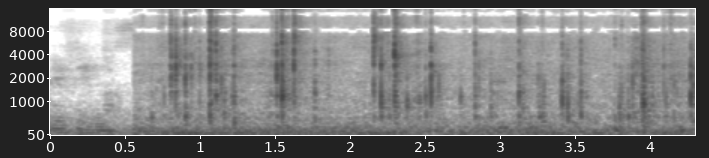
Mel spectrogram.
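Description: A plastic candy pouch (Glico Ice no Mi frozen fruit-candy bag) crinkling as it is handled, in quick irregular rustles that start about a second in.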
